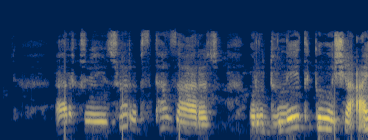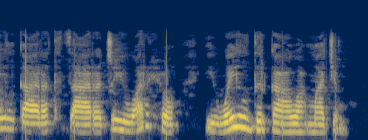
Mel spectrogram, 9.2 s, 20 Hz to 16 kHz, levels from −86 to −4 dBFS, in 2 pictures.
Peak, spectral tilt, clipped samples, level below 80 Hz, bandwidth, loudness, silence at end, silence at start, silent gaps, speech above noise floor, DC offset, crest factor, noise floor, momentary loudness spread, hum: -2 dBFS; -5 dB/octave; under 0.1%; -60 dBFS; 8 kHz; -20 LUFS; 0.3 s; 0.7 s; none; 42 dB; under 0.1%; 18 dB; -61 dBFS; 15 LU; none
